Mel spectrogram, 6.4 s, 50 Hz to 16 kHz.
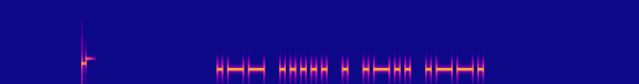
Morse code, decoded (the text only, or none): W5ELP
